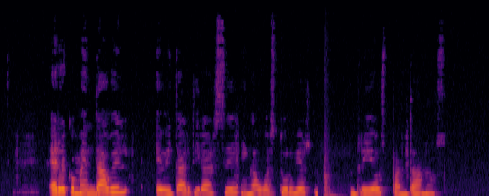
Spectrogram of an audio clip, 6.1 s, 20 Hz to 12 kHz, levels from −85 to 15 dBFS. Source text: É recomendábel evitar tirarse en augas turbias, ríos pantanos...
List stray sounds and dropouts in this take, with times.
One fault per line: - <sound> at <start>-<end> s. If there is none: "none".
- thud at 4.0-4.4 s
